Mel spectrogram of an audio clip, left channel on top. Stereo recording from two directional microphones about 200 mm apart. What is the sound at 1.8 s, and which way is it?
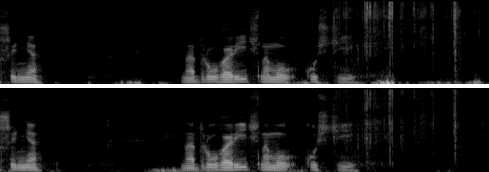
Speech, 15° right (ahead or behind).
